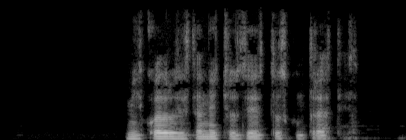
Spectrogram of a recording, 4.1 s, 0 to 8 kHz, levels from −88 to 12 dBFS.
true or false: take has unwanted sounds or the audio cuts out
false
